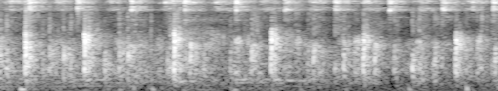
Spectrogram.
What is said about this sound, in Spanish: Un aplauso para él.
